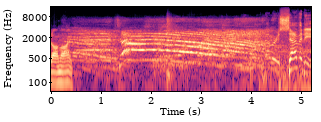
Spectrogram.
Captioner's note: screams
